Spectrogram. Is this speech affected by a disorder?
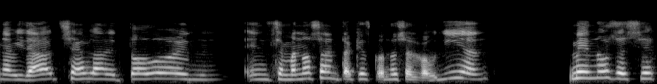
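Yes: cerebral palsy.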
